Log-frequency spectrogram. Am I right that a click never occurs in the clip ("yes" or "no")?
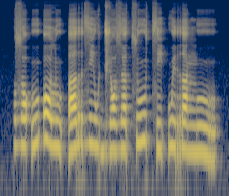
yes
